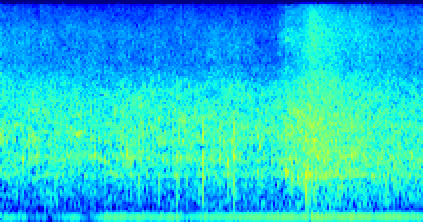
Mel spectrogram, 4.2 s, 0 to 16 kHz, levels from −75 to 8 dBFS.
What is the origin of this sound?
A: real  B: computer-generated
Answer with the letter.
B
